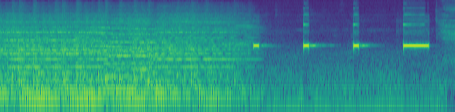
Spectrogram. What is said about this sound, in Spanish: Este pitido me va a callar ahora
